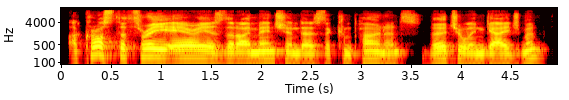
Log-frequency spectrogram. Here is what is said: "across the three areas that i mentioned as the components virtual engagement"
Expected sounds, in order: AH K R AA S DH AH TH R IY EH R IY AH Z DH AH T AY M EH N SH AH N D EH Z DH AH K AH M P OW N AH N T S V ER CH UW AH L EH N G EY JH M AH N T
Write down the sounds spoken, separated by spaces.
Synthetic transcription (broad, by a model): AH K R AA S DH AH TH R IY EH R IY AH Z DH AH T AY M EH N SH AH N D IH Z DH AH K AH M P OW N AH N T S V ER CH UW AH L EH N G EY JH M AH N T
